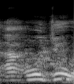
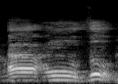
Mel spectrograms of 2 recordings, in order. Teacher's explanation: Itu ujung lidah kita berada di sela gigi atas gigi bawah. Digigit gigi atas gigi bawah.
